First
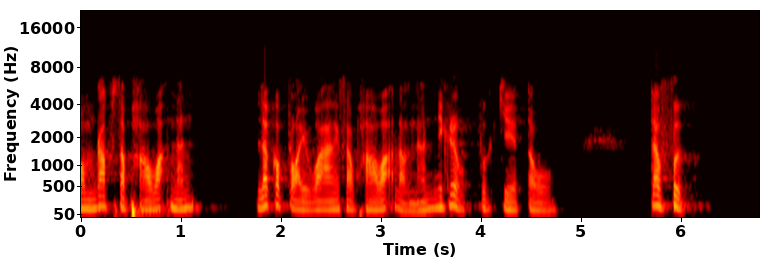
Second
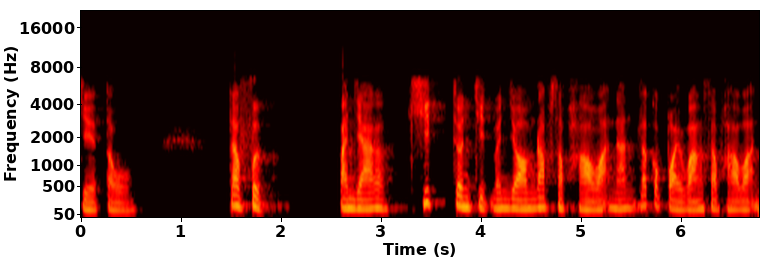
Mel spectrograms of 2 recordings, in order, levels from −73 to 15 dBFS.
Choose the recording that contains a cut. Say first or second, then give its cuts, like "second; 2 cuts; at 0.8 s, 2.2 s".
second; 1 cut; at 3.7 s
